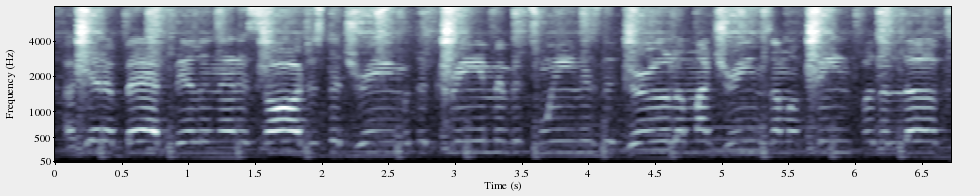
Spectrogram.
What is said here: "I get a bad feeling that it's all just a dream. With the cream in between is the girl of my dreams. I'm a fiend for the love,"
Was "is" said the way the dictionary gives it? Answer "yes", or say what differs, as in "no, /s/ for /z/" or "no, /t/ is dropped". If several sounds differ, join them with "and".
yes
